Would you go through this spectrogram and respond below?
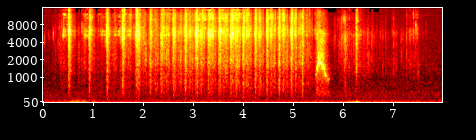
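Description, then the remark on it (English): Keys and an iPhone rattle and clink inside a bag as it's shaken rapidly for about five seconds to test the phone screen's scratch resistance, fairly loud, then the jostling stops and a quieter background remains. “So we're just going to give this a few shakes in the bag with the keys to simulate it being in your pocket.”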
